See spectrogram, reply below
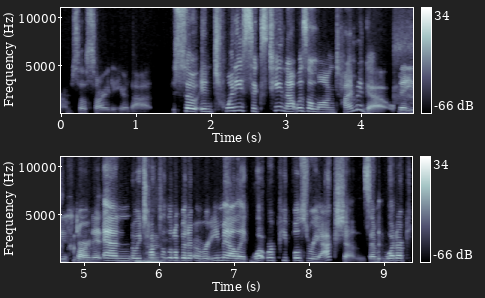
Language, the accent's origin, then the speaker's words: English; United States; I'm from the United States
